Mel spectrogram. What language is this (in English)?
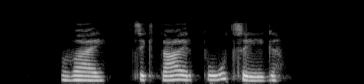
Latvian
